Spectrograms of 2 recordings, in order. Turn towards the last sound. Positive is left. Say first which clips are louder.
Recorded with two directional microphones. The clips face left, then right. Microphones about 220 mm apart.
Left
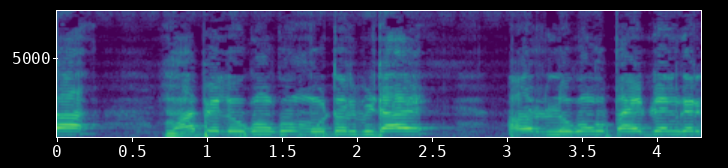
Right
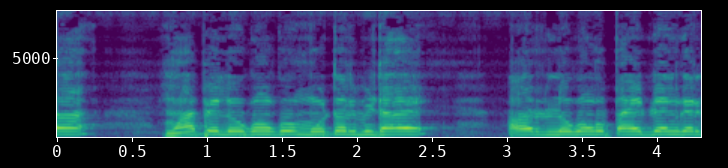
# right 7 dB
turn(degrees=-50)  # may be behind; listen again after turning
